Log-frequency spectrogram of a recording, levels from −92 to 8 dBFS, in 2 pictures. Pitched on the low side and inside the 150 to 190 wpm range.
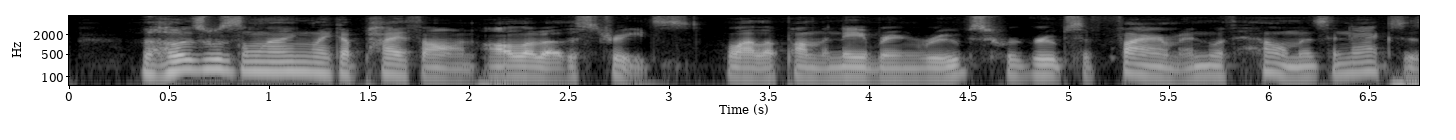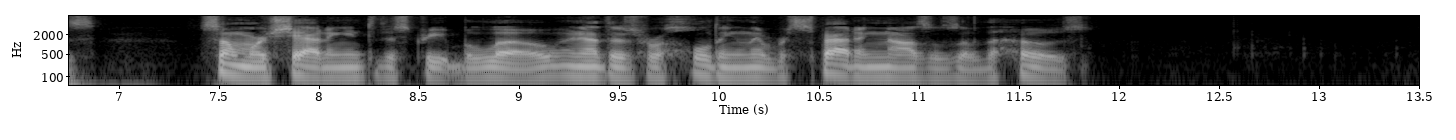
Yes: low, 100 Hz; average, 180 wpm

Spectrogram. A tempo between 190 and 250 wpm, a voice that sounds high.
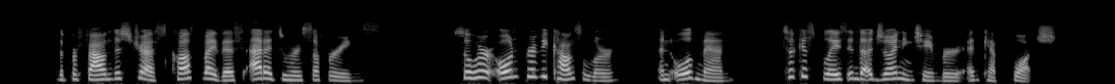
No: average, 150 wpm; high, 235 Hz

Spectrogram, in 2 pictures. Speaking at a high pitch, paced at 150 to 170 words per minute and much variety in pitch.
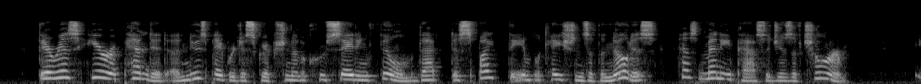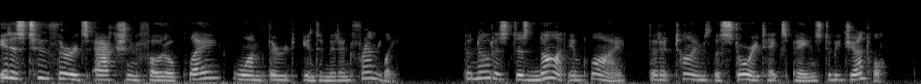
Yes: high, 220 Hz; average, 160 wpm; wide, 5.8 semitones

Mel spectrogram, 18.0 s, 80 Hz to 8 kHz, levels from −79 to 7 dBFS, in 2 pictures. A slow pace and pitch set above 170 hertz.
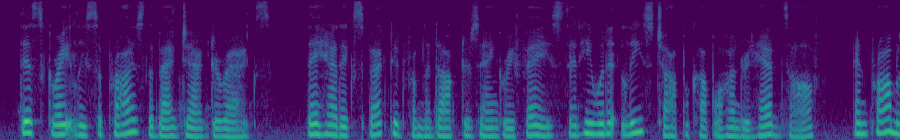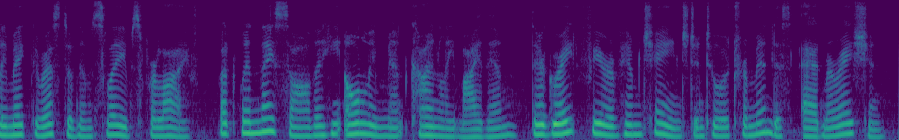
No: average, 185 wpm; high, 190 Hz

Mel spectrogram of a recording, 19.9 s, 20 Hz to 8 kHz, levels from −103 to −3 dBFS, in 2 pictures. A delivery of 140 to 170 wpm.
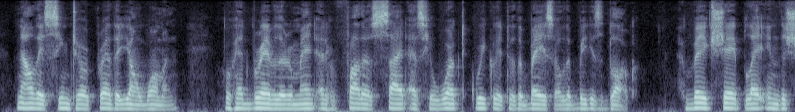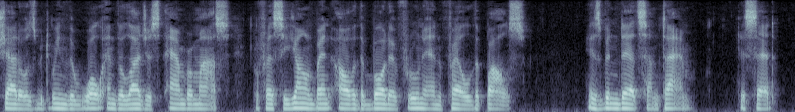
No: average, 185 wpm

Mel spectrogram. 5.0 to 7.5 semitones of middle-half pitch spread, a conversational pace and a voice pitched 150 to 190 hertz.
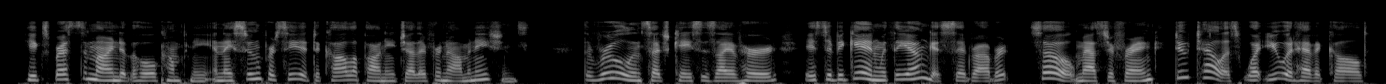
No: wide, 5.6 semitones; fast, 210 wpm; medium, 185 Hz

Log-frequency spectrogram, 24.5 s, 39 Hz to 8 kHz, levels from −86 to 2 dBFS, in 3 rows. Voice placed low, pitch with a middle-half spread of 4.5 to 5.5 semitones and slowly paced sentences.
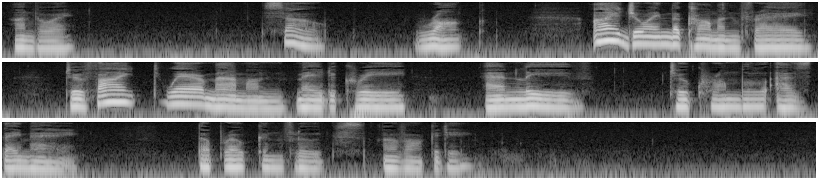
No: low, 110 Hz; average, 2.7 semitones; slow, 65 wpm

